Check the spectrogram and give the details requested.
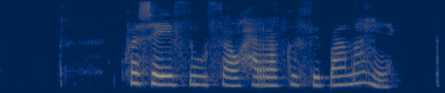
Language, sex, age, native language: Icelandic, female, 21, Icelandic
